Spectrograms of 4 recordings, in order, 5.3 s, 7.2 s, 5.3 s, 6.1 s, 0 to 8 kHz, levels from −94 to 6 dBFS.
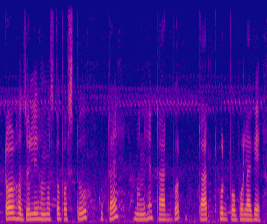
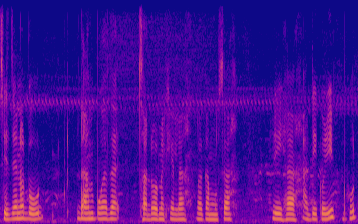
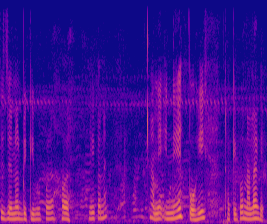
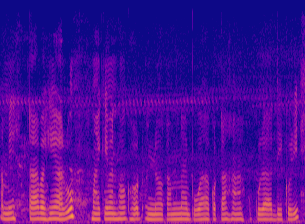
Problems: none marked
